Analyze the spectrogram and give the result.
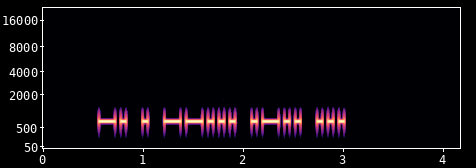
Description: Morse code, heard as a keyed tone, about 26 wpm, 700 Hz. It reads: NE7LS
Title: Speed Racing - USA 2x2 Call Signs 22wpm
